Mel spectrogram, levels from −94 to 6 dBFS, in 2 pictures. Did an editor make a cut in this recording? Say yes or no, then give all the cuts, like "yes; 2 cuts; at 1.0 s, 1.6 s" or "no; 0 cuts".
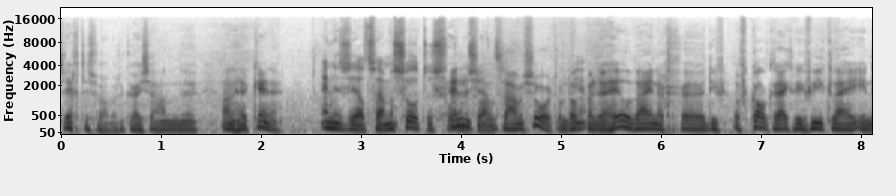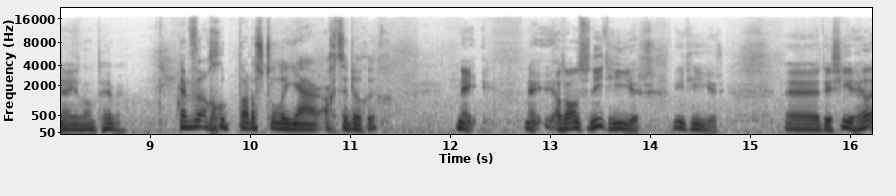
yes; 1 cut; at 6.6 s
